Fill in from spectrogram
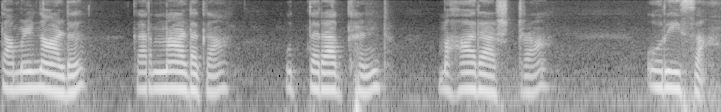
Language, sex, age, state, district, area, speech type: Malayalam, female, 30-45, Kerala, Kannur, rural, spontaneous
